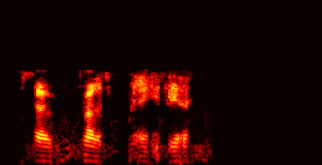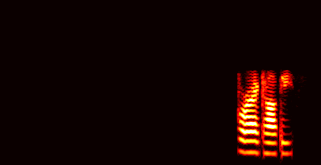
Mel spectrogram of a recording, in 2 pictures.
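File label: Police Northeast District Disp, radio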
